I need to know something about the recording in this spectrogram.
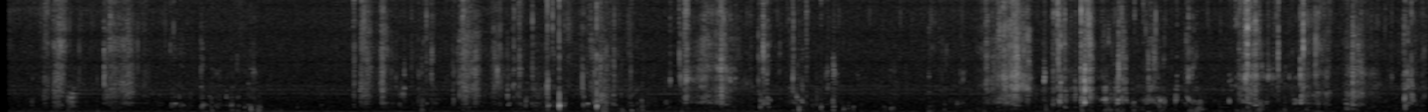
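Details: German Shepherd dog eating watermelon indoors, with quiet irregular wet crunching and smacking bites, busier toward the end, over a low steady hum.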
